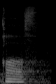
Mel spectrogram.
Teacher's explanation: the qaf, which is often dropped in many of the dialects in that region, instead of saying af, they say qaf, which is a commonly used letter which is dropped.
